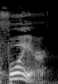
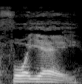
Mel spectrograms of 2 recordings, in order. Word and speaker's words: foyer: It's a foyer, Yep. not a foyer. People like to make it fancy. Right.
